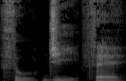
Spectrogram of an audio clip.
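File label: "thujithe", concatenated syllables; Affixing experiment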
